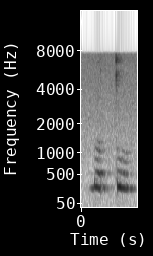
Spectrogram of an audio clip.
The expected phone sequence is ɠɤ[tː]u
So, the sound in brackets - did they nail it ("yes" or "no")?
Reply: yes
